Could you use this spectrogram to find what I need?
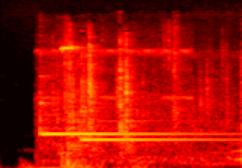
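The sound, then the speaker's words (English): A doorbell rings with a bright, sustained electronic chime that holds steady and slowly fades, heard clearly with some faint background noise underneath, in a TV scene where the guys ring the doorbell at Anne's house early in the morning while it is still dark. “And we cut to Anne's house, not for long, and we see all the guys ring the doorbell with Chris answering the door while wearing a headlamp.”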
